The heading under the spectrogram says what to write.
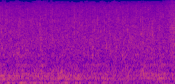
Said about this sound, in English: Little Georgie in his lovely yellow coat is running after his little boat in the rain. His little boat goes down a little storm drain,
